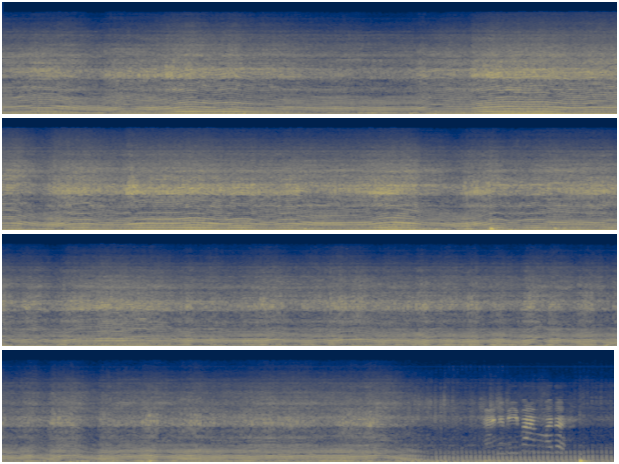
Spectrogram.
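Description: Enduro motorcycle engine heard from the rider's helmet, revving up and down over and over as the throttle is worked on a climb. Near the end the throttle closes and the engine drops back.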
